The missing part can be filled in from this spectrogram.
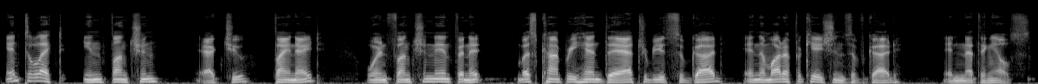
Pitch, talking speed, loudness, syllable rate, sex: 105 Hz, 135 wpm, -20 LUFS, 5.4 syllables/s, male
